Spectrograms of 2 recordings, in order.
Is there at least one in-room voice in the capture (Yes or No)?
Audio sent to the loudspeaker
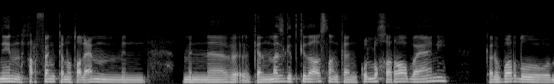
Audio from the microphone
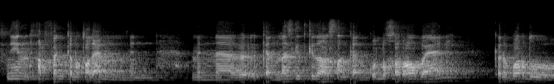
No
